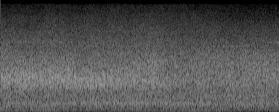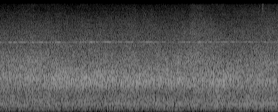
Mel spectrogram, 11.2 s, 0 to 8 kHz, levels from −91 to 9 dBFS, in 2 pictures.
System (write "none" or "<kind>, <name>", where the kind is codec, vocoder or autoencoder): none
